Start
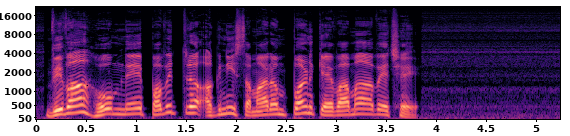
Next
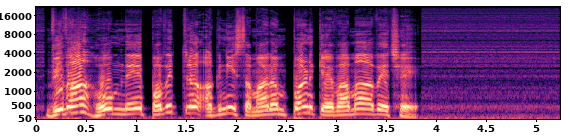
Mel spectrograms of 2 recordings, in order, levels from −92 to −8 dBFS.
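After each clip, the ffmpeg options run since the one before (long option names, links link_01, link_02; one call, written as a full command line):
ffmpeg -i in.wav -filter_complex "[0:a]aecho=1:1:2.4:0.81,asplit=2[link_01][link_02];[link_02]aeval=exprs='0.708*sin(PI/2*2.82*val(0)/0.708)':channel_layout=same,volume=-10dB[link_03];[link_01][link_03]amix=inputs=2:normalize=0,volume=4dB" out.wav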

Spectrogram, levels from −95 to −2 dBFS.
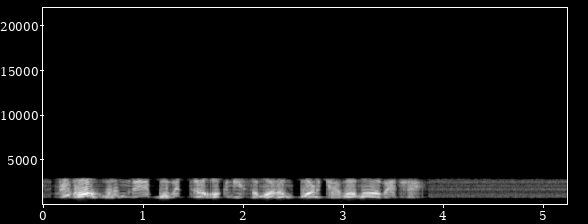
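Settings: ffmpeg -i in.wav -af "afftfilt=real='re*between(b*sr/4096,830,2800)':imag='im*between(b*sr/4096,830,2800)':win_size=4096:overlap=0.75,volume=-2dB" out.wav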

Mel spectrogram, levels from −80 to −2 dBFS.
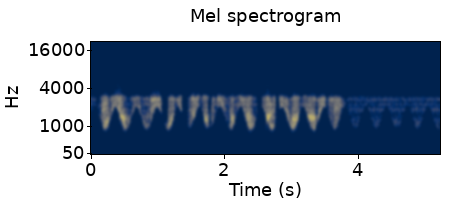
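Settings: ffmpeg -i in.wav -af "afreqshift=120,afftfilt=real='hypot(re,im)*cos(2*PI*random(0))':imag='hypot(re,im)*sin(2*PI*random(1))':win_size=512:overlap=0.75,afftfilt=real='re*gte(b*sr/1024,940*pow(2100/940,0.5+0.5*sin(2*PI*3.2*pts/sr)))':imag='im*gte(b*sr/1024,940*pow(2100/940,0.5+0.5*sin(2*PI*3.2*pts/sr)))':win_size=1024:overlap=0.75,volume=3.5dB" out.wav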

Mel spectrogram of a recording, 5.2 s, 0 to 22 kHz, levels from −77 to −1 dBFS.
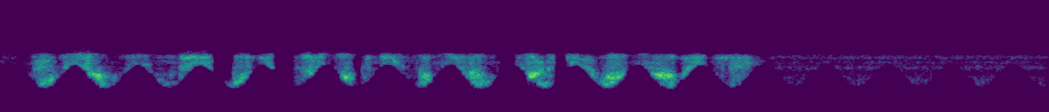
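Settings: ffmpeg -i in.wav -af "dynaudnorm=framelen=320:gausssize=3:maxgain=4dB,volume=-4.5dB" out.wav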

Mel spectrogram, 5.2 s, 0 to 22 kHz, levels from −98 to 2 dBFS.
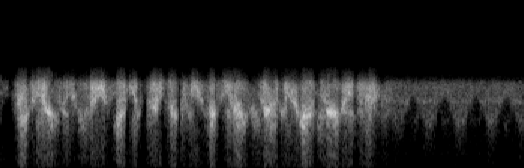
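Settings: ffmpeg -i in.wav -filter_complex "[0:a]alimiter=limit=-19dB:level=0:latency=1:release=162,asplit=2[link_01][link_02];[link_02]adelay=162,lowpass=frequency=1000:poles=1,volume=-13.5dB,asplit=2[link_03][link_04];[link_04]adelay=162,lowpass=frequency=1000:poles=1,volume=0.43,asplit=2[link_05][link_06];[link_06]adelay=162,lowpass=frequency=1000:poles=1,volume=0.43,asplit=2[link_07][link_08];[link_08]adelay=162,lowpass=frequency=1000:poles=1,volume=0.43[link_09];[link_01][link_03][link_05][link_07][link_09]amix=inputs=5:normalize=0,volume=9dB" -ar 8000 -c:a libopencore_amrnb -b:a 5150 out.amr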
